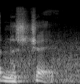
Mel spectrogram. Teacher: विसर्ग तालव्य श में परिवर्तित हो गया, शब्द बन गया निश्चय।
